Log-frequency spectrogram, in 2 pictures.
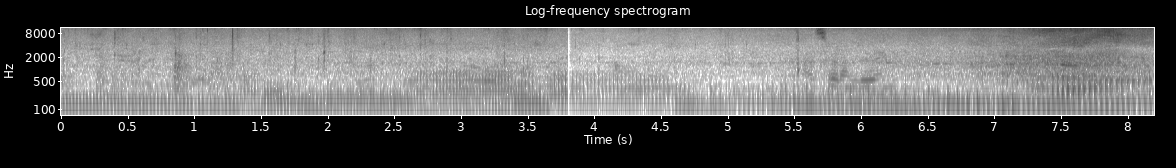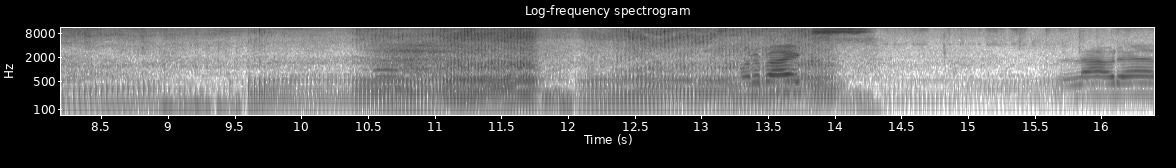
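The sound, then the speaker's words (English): Motorbikes roar along a road, their engines swelling and fading as they pass, with one rising, revving whine near the end and a person talking underneath. “motorbikes.”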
